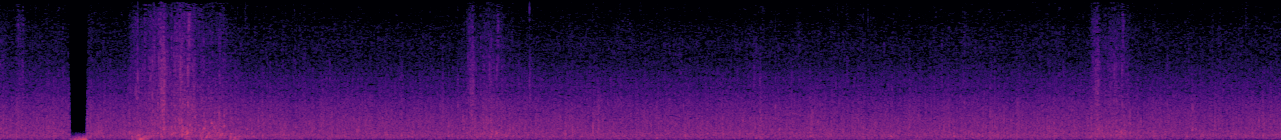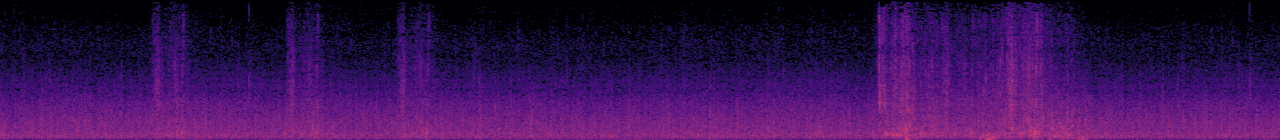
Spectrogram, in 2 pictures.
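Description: Water splashes as swimmers paddle through it.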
